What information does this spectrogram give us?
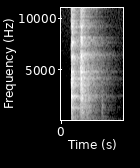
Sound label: plate small shelve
